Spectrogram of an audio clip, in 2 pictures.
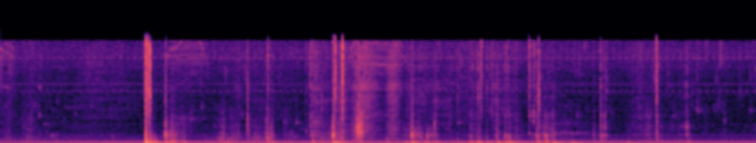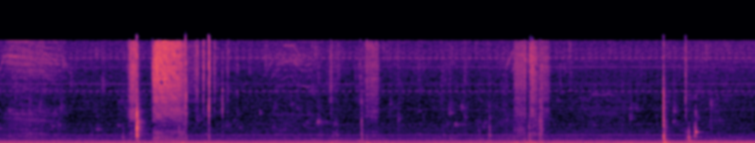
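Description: Handling noise of a handheld camera being moved along a lit aquarium: scattered clicks, knocks and rustles, the loudest about a second and a half in and again near nine seconds. Under them runs a steady low hum from the running tank equipment.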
